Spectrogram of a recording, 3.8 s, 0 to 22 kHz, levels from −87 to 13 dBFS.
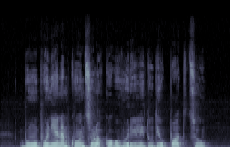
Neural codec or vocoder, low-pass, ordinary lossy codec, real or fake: none; 19.8 kHz; none; real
